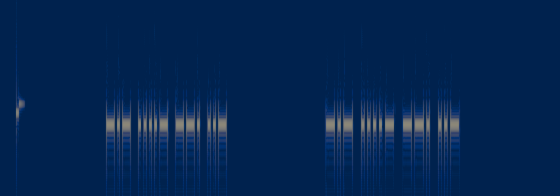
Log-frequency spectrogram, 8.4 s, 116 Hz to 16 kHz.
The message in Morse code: K4GU K4GU

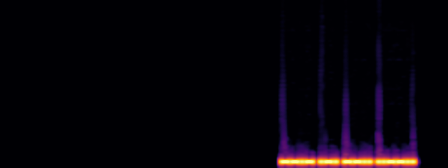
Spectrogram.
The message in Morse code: QRZ?

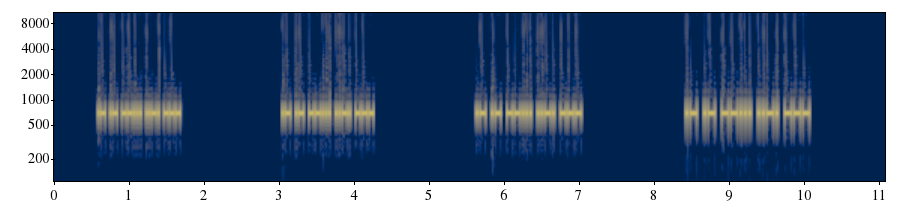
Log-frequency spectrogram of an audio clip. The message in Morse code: AA7FO AA7FO AA7FO AA7FO

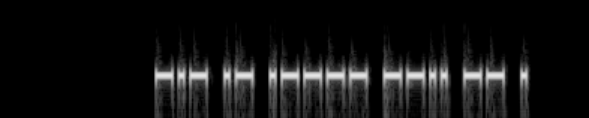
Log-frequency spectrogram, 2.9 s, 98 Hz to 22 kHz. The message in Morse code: KA1ZME

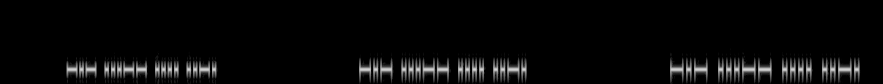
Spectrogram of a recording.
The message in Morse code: K3HF K3HF K3HF

